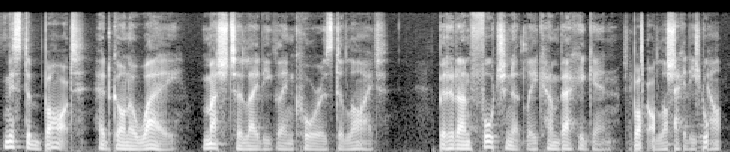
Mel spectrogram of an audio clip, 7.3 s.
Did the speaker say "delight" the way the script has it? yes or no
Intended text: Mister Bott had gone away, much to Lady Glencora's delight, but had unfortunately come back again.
yes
